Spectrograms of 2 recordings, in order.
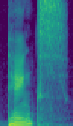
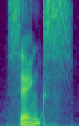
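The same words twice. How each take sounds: First: It starts with a hard, ordinary T sound. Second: It starts with a hissing S sound. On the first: It sounds like a different word. "Sometimes it's more of a hard D and T" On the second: It makes the word less clear. "people substitute it with an S"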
